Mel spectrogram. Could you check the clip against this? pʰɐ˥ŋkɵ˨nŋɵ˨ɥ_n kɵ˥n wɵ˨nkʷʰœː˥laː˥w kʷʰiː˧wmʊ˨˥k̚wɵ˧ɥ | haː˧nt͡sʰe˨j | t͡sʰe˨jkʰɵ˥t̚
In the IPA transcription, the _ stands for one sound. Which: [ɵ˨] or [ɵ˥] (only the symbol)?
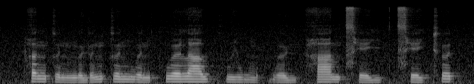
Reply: ɵ˥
